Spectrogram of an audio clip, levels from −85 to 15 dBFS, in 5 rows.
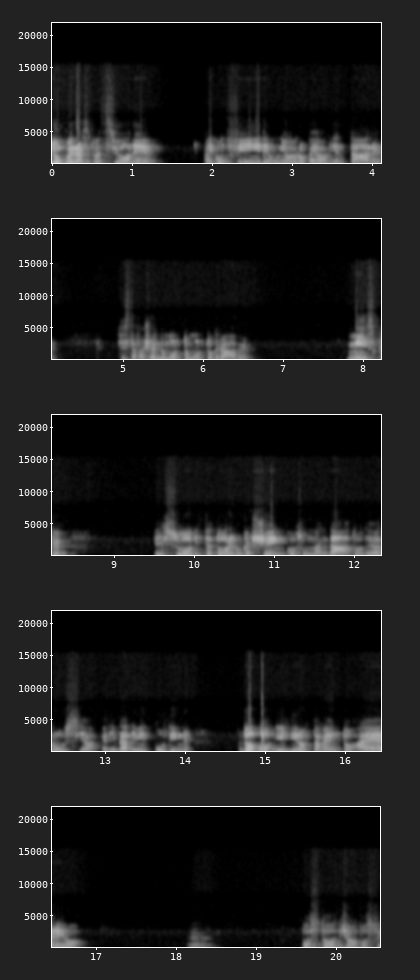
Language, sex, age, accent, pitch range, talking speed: Italian, male, 40-59, native, 110-135 Hz, 100 wpm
